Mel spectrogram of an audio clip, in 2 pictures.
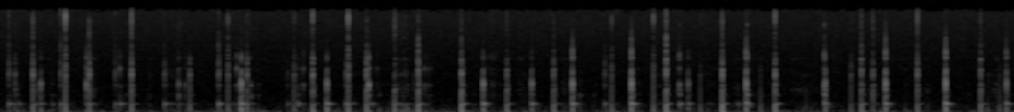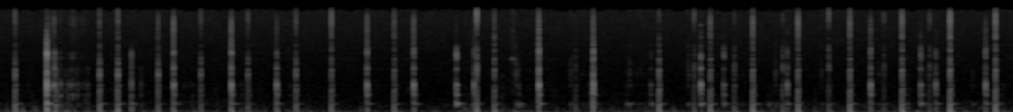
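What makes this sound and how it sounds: Long acrylic nails tap rapidly and steadily on the metal grilles of a Zoom recorder's XY microphone, whose small, hollow metal-mesh capsules turn each tap into a dull, thumpy click. The dozens of short, dry hits die away almost instantly and sit mostly in the low range over a faint low hum, with very little brightness.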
